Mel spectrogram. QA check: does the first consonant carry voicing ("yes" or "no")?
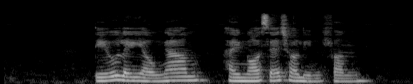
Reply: no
